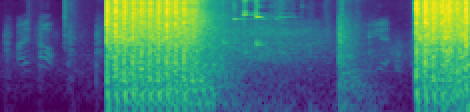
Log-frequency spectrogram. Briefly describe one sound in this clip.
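A rifle fires rapid bursts of gunshots up close.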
